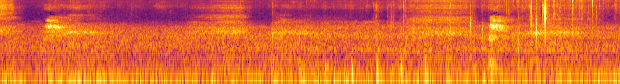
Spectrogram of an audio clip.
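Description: Faint clicks and knocks of loose rock and stone being shifted by hand, over a low steady rumble.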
